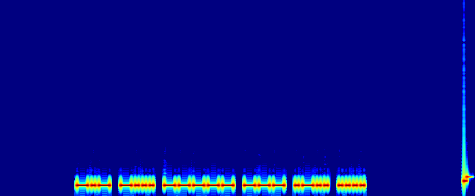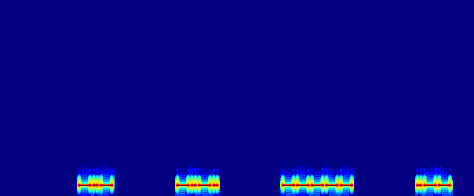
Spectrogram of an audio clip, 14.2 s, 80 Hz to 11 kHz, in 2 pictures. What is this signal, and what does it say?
Morse code, heard as a keyed tone, about 22 wpm, spaced as for 13 wpm, 700 Hz. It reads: KB0OLH KC0W
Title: USA Call Signs - 6x Character Spacing - 22wpm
